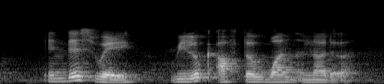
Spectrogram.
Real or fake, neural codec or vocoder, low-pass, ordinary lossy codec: real; none; 5.4 kHz; none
